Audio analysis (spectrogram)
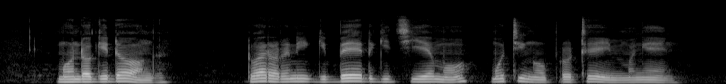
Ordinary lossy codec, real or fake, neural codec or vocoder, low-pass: MP3, 64 kbps; real; none; 9.9 kHz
